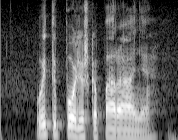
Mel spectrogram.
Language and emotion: Russian, positive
